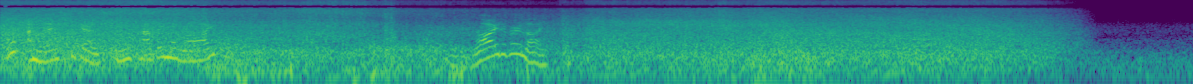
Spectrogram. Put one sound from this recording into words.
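Waves wash and break close by.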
